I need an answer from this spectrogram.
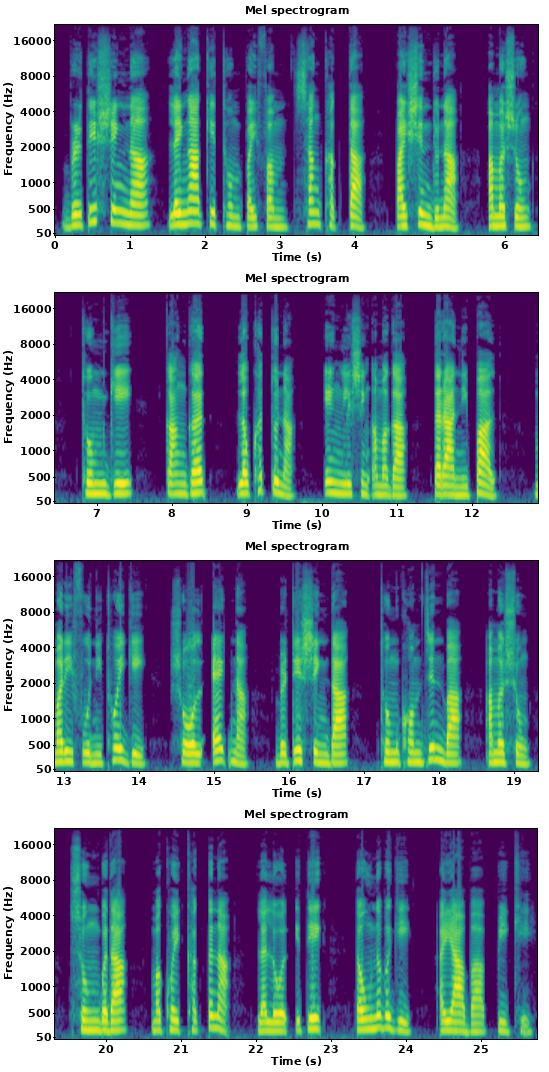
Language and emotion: Manipuri, neutral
